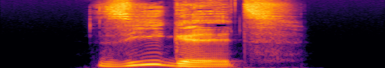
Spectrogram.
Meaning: genitive singular of Siegel
- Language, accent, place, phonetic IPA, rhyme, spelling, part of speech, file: German, Germany, Berlin, [ˈziːɡl̩s], -iːɡl̩s, Siegels, noun, De-Siegels.ogg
